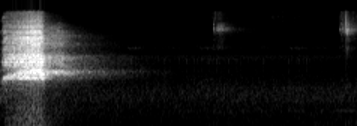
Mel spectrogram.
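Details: Mating call of a barn owl: a single loud, breathy, rasping screech at the start that trails off within a second. Silence follows, broken only by faint brief scratches.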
